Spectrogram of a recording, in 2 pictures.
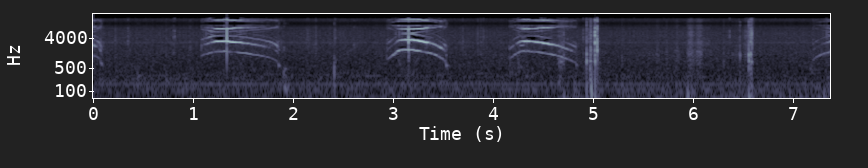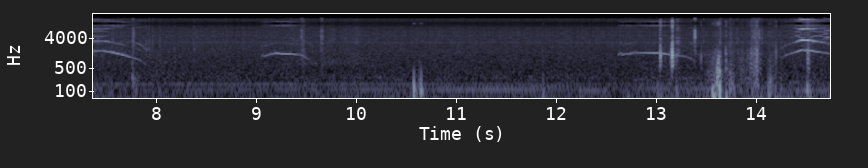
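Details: Pet cats indoors meowing repeatedly, arched drawn-out calls about every one to two seconds early on, then shorter, softer meows, with occasional thumps and clicks in the room.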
